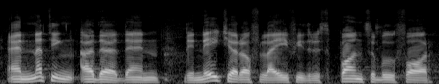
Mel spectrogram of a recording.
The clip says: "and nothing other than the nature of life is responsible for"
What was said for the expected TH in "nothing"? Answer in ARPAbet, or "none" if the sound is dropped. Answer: T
